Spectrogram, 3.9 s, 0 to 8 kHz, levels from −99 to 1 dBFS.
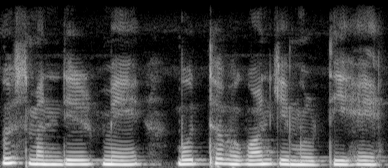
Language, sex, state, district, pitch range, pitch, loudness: Hindi, female, Arunachal Pradesh, Papum Pare, 185-200 Hz, 195 Hz, -12 LUFS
